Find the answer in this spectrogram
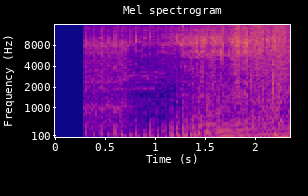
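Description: An engine revving up as the sound effect of a logo intro: quick firing pulses start about a quarter second in, speed up, and merge into a rising hum that levels off near the end.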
